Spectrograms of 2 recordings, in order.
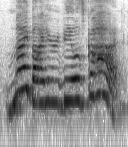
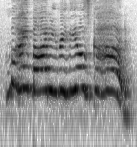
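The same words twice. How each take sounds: First: It is said in a calm, plain way. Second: It is said with more enthusiasm and energy.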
